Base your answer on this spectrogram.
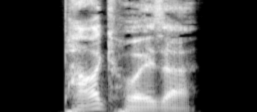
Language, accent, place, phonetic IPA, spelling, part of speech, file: German, Germany, Berlin, [ˈpaʁkˌhɔɪ̯zɐ], Parkhäuser, noun, De-Parkhäuser.ogg
- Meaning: nominative/accusative/genitive plural of Parkhaus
